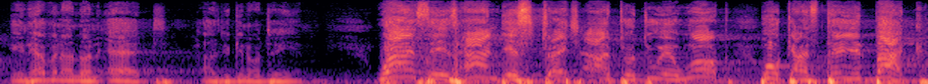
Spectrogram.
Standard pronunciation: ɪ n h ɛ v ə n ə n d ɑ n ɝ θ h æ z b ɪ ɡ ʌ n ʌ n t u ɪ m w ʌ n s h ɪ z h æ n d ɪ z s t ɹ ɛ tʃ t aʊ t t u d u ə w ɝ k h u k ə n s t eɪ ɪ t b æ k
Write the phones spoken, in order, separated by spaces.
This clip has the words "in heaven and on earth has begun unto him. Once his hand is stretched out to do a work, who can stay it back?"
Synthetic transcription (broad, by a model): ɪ n h ɛ v ə n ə n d ɑ n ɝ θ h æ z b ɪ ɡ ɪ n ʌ t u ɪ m w ʌ n s h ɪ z h æ n d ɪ s t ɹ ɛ tʃ aʊ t t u d u ə w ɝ k h u k ə n s t eɪ ɪ t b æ k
